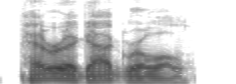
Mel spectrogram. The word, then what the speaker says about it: Parag Agrawal: His name is Paraj Agrawal. Agrawal? – Parag Agrawal.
